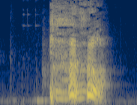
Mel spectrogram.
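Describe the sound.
A throat-clearing cough from someone with something caught in the throat: one short, loud, raspy burst with two harsh voiced pushes close together, heard alone after a faint breath.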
